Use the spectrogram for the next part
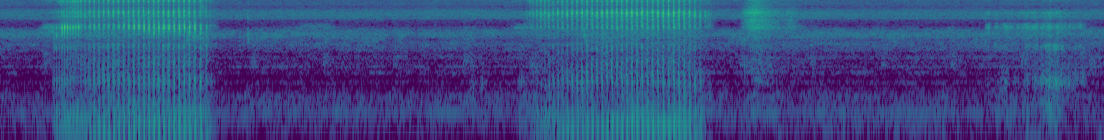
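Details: English Bulldog. An English Bulldog gives deep, throaty snoring breaths, each a coarse rattling rumble lasting over a second. Two long snores come about five seconds apart, with softer breathing noises in between.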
